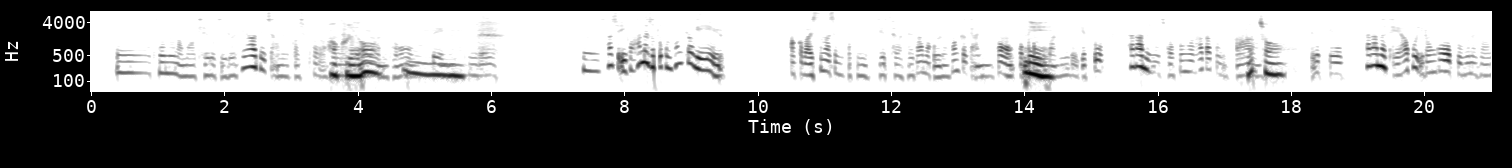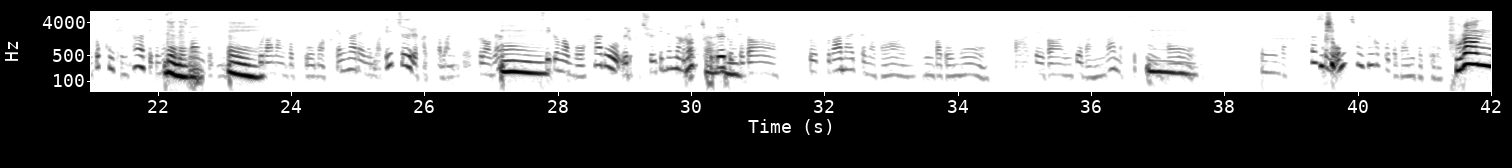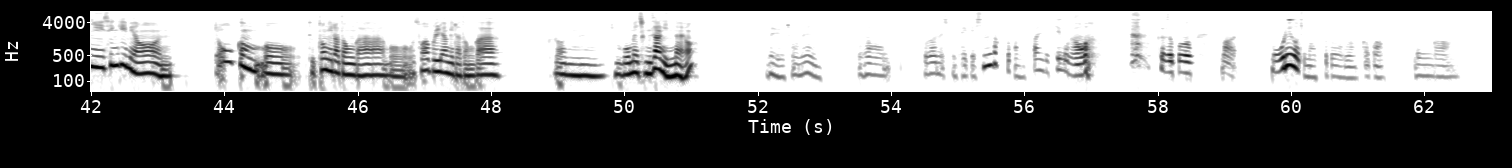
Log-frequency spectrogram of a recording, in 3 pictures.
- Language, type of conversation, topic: Korean, advice, 복잡한 일을 앞두고 불안감과 자기의심을 어떻게 줄일 수 있을까요?
- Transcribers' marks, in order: tapping; other background noise; laugh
